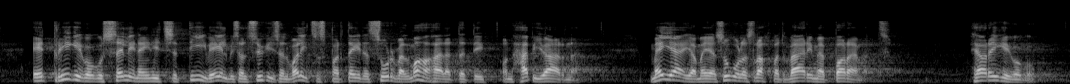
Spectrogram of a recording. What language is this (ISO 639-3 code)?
est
